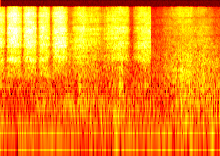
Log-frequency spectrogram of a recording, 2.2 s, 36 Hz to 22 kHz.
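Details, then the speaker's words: Nikon 70-200mm f/2.8 lens dropped in the sea and stopped working, partly disassembled: dry, hissy rasping as the barrel turns, gritty grinding from salt in the mechanism, with salt coming out. "i can hear the grinding sound that is a lot of sort and you see start to uh come out"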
